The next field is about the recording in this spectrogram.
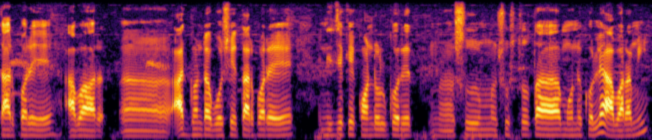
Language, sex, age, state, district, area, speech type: Bengali, male, 30-45, West Bengal, Cooch Behar, urban, spontaneous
